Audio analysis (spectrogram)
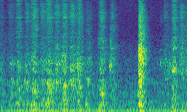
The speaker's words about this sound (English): Once he's done sawing off the bone of the last victim we hijacked in here.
